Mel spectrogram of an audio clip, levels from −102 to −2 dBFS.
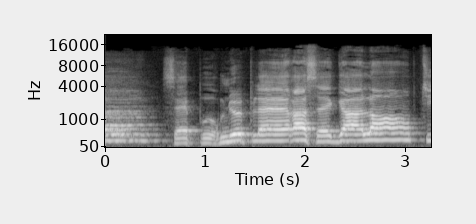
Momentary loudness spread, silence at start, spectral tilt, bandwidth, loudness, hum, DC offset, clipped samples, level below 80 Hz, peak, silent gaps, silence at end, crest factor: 12 LU; 0 s; -4.5 dB/octave; 15.5 kHz; -17 LUFS; none; under 0.1%; under 0.1%; -62 dBFS; -2 dBFS; none; 0 s; 16 dB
